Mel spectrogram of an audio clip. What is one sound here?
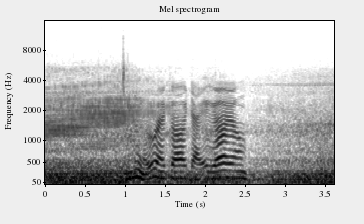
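A motorcycle engine revs up and down as it shifts gear.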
